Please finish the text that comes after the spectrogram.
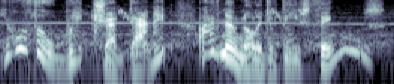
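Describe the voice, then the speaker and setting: An actor playing a grumpy, impatient merchant in a fantasy video game, haggling and dismissive, with theatrical irritation. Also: male voice, on the high side, wildly swooping pitch, measured pace, music in the background. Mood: irritated, dismissive.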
